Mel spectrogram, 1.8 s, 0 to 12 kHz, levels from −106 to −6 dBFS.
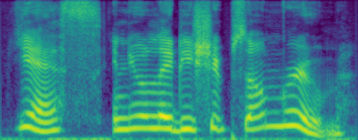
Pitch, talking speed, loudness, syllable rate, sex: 270 Hz, 200 wpm, -17 LUFS, 5.0 syllables/s, female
